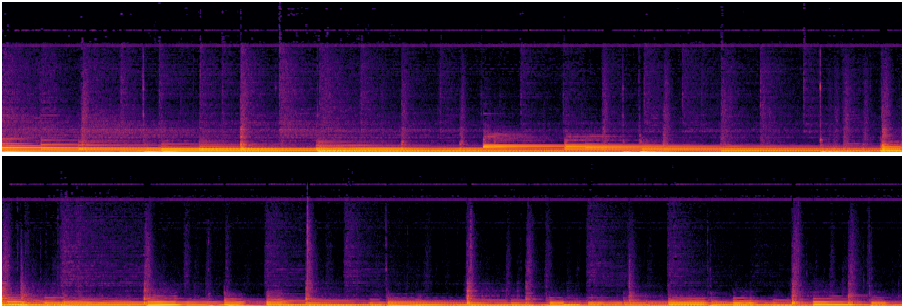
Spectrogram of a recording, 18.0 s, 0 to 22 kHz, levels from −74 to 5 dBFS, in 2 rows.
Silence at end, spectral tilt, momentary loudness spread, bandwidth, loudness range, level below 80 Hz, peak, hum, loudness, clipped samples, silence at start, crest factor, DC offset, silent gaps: 0 s; -9 dB/octave; 7 LU; 19 kHz; 3 LU; -24 dBFS; 0 dBFS; none; -14 LUFS; under 0.1%; 0 s; 14 dB; under 0.1%; none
